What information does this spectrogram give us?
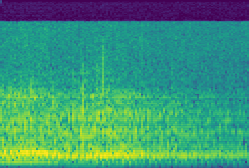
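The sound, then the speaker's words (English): A car engine roars, its steady hum shifting downward in pitch as the car drives past along a road and gradually fades. No voices accompany it. “Duck, here comes the car.”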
